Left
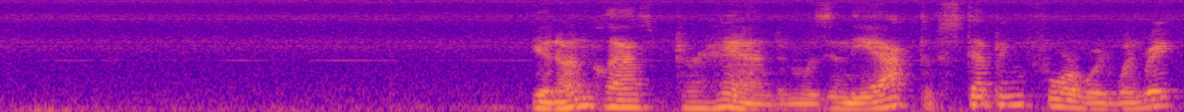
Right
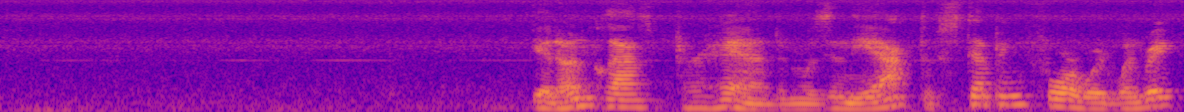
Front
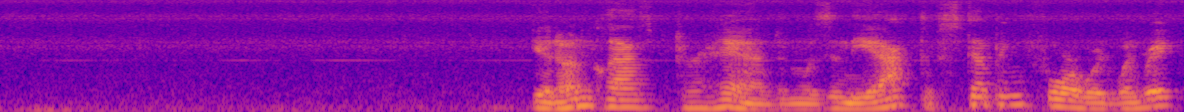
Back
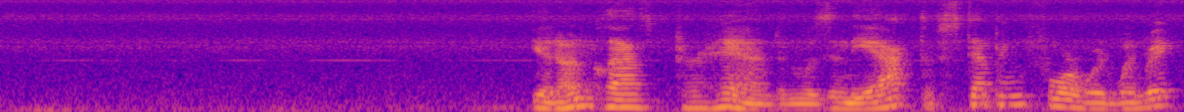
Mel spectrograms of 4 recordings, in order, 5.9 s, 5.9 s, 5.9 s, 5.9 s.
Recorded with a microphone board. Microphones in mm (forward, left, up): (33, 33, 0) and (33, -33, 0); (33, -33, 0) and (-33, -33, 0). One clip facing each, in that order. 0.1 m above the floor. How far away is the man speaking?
About 1.8 m.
